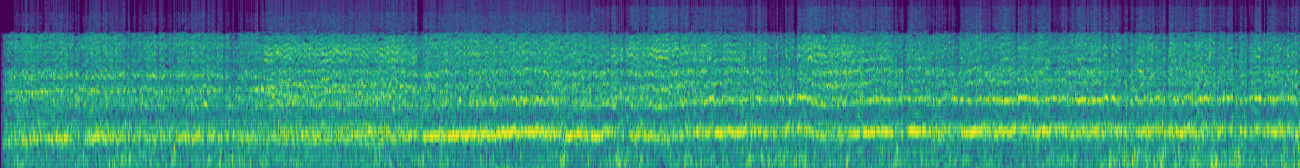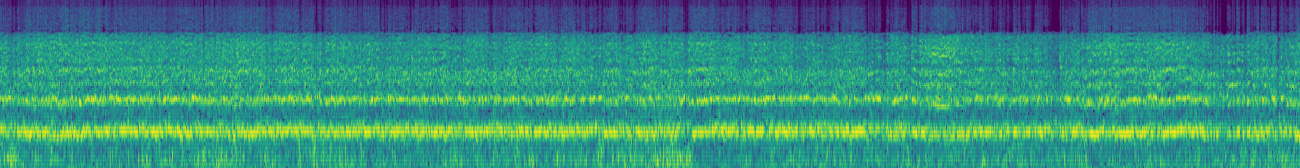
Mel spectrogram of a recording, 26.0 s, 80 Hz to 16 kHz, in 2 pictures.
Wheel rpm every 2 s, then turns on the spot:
180, 200, 200, 220, 230, 230, 230, 230, 230, 230, 240, 230, 220.
none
